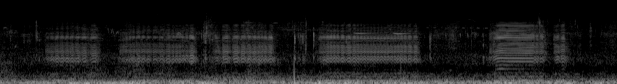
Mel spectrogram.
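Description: Metal detector giving warbling electronic target tones: three bursts, the last just over a second long, then a short, quicker stepped buzz about five seconds in, as it is worked over a shallow target, likely a zinc penny.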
